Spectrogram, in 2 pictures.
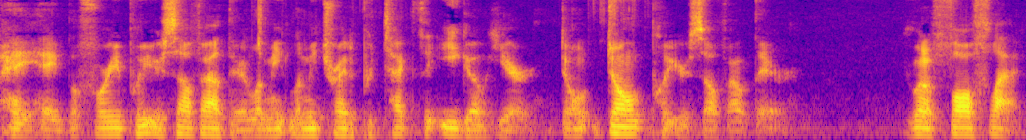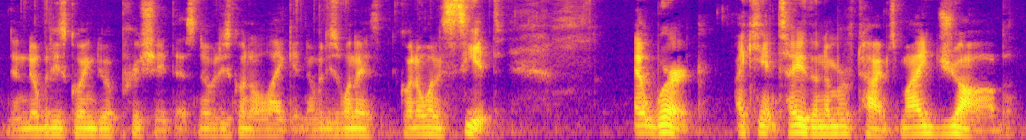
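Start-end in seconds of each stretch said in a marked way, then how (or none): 0.0-11.5 mock whispering voice, quieter. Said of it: "it's there to whisper and tell you".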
